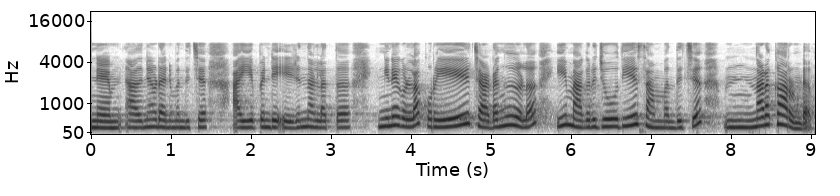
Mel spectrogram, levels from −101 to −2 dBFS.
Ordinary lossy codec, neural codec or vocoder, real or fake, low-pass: none; none; real; none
